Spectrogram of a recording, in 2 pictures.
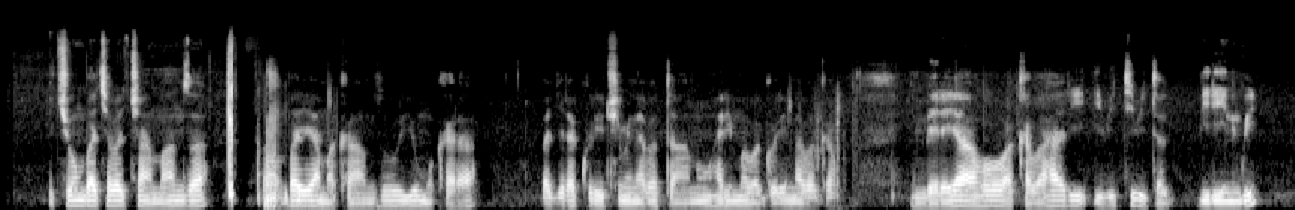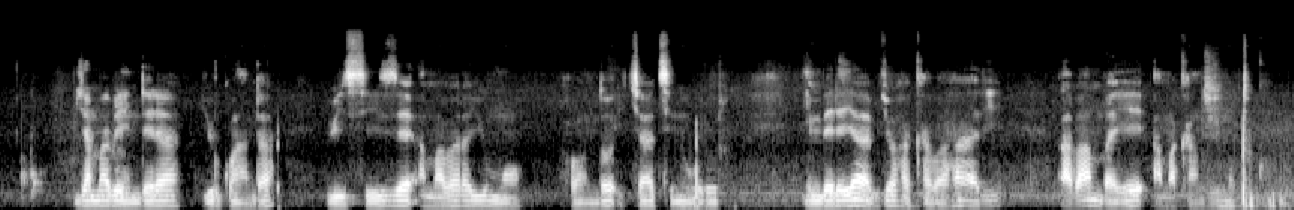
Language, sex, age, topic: Kinyarwanda, male, 18-24, government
